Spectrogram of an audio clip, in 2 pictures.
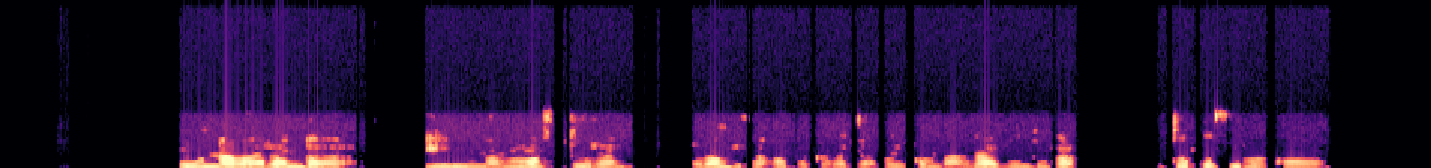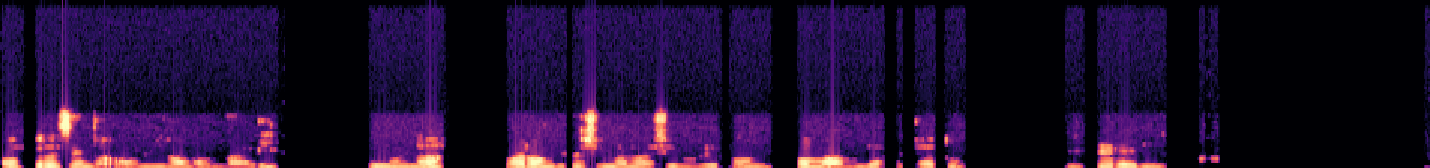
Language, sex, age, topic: Oshiwambo, female, 25-35, finance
